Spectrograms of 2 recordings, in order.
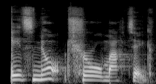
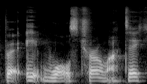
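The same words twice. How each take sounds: First: Said in the usual way. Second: Was leaned on, as a correction; stress on was. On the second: Shown as a demonstration. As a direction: press the word was to insist it was.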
